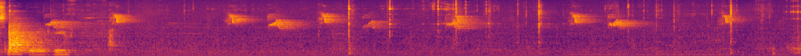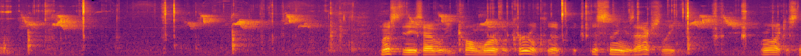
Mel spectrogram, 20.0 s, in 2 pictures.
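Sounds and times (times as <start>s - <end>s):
small bird chirping: 0.6s - 4.9s, 5.5s - 6.2s, 7.1s - 9.4s, 10.2s - 11.2s, 12.2s - 14.1s, 18.6s - 19.5s
metal parts clicking: 4.3s - 14.2s, 16.1s - 19.5s.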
